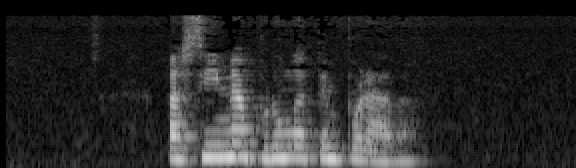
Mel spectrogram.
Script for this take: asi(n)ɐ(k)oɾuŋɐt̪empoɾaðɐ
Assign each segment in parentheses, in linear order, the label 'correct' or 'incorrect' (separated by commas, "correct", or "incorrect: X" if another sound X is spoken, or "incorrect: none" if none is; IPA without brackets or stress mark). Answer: correct, incorrect: p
